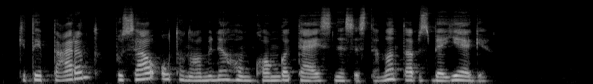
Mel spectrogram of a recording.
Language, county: Lithuanian, Klaipėda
